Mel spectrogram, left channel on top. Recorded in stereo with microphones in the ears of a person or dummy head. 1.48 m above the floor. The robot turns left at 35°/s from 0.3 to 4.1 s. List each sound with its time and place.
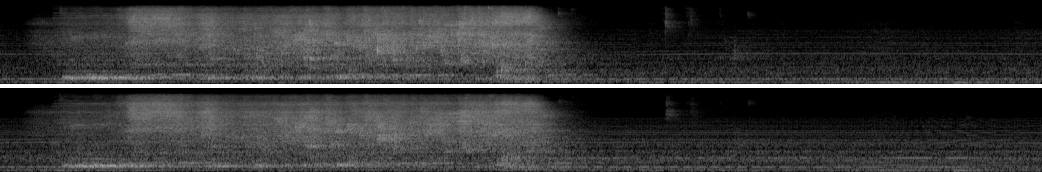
0.5 s a running tap: 155° right, 0.5 m; by 9.6 s 80° left, 0.5 m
